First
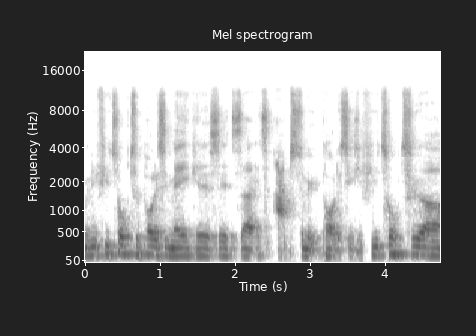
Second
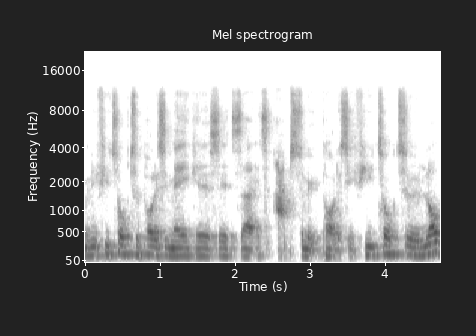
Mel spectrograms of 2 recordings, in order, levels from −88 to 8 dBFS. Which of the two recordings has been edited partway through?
first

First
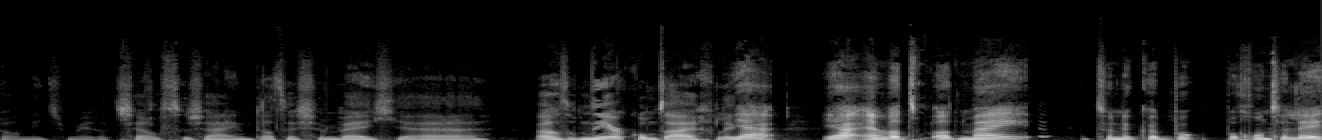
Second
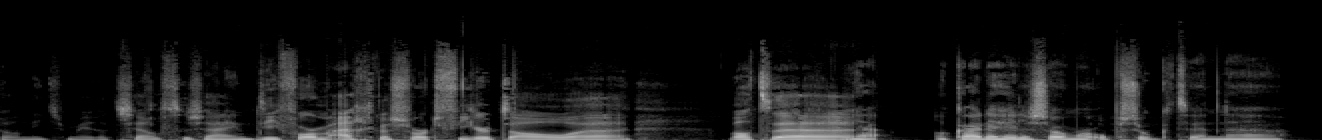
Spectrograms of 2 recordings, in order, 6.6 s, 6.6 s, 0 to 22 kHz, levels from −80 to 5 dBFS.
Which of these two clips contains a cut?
second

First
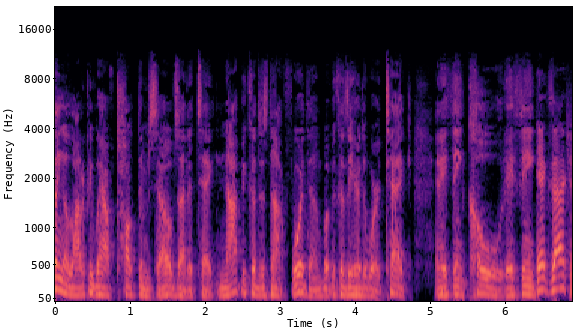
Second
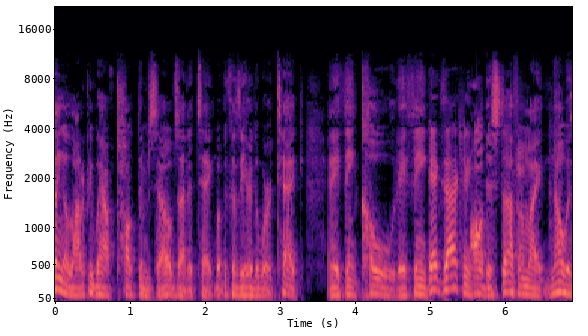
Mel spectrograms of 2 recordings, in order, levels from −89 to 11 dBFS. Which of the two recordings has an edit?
second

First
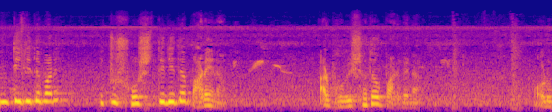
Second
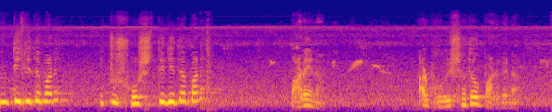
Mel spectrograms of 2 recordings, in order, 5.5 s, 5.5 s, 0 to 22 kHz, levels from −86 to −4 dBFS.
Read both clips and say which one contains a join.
first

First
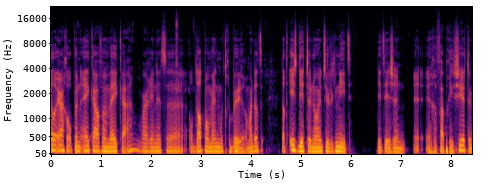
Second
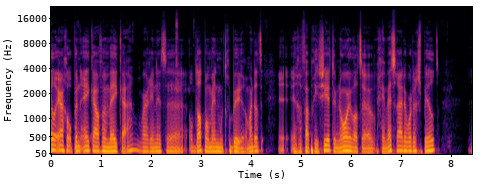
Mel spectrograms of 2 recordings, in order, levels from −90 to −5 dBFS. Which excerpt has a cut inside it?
second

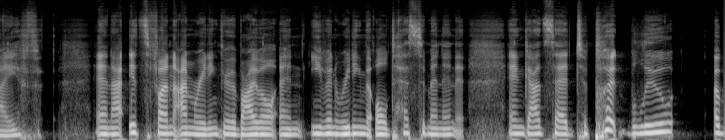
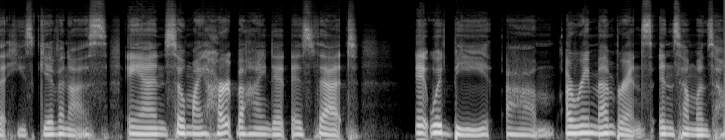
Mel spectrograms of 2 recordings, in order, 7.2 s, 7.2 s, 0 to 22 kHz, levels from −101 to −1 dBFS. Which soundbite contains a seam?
second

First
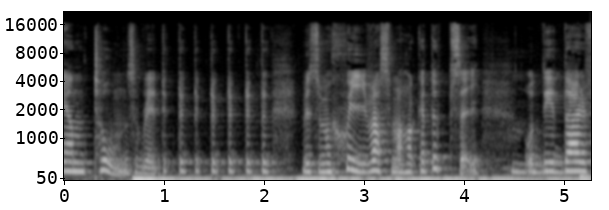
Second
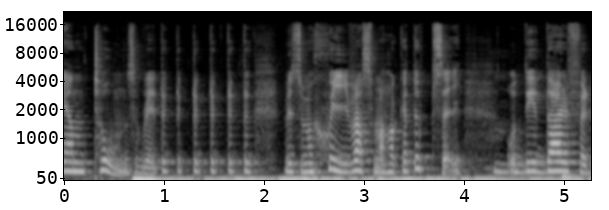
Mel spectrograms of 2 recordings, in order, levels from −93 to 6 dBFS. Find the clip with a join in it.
second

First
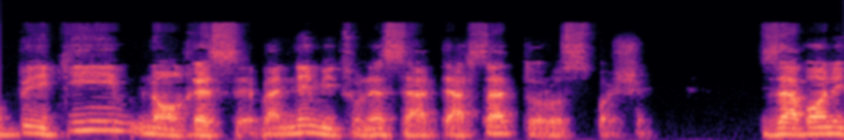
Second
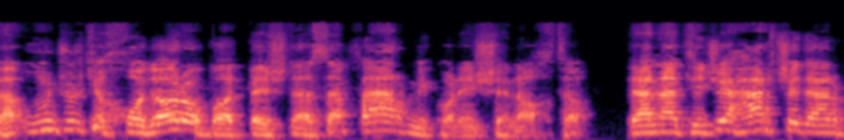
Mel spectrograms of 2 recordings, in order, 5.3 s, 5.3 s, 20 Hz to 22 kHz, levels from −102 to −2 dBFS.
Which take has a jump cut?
second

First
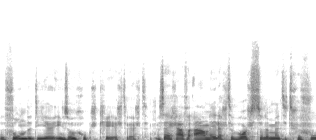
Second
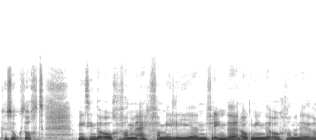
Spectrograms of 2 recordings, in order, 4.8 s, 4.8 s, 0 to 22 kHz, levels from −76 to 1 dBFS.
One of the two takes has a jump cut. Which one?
second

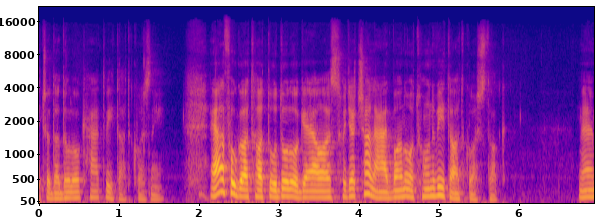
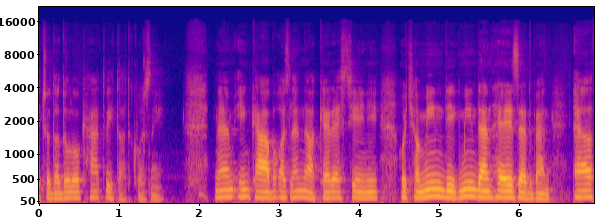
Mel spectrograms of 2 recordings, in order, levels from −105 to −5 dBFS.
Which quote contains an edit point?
second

